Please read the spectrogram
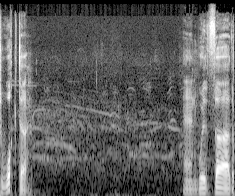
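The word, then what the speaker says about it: Wuchte: It's spelled W-U-C-H-T-E. It is Wukta.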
